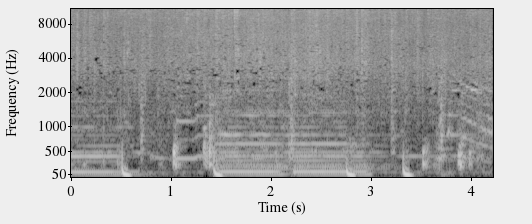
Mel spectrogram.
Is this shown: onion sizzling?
yes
